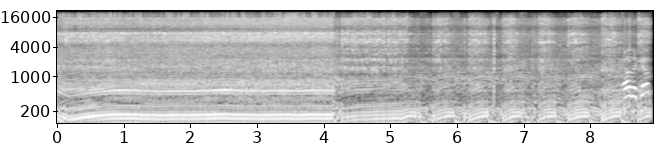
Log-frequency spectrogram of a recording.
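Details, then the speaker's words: Small engine on a power washer at the wand's minimum-flow setting, steady at first, then rising and sagging over and over as the governor hunts; a carburetor fault is found. "governor apparently is not too happy well here we are again going through the tear down at Hyper Speed I determined something's wrong with the carb"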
